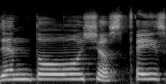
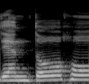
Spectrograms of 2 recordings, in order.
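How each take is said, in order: First: The word runs straight into the next word. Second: The word ends in a separate 'ho' sound. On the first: The line is recited in one breath. "ജന്തോഹോ എന്ന് പറയാതെ ജന്തോശ്വസ്ഥൈ സ്മൃത" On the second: The line is broken after this word. "ജന്തോഹോ എന്ന് പറഞ്ഞ് നിർത്താം"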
